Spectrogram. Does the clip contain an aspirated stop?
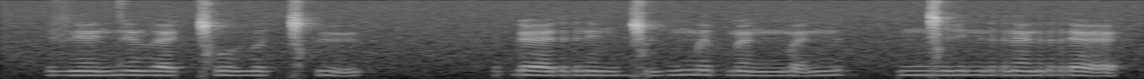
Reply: yes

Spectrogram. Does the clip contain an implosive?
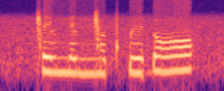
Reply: yes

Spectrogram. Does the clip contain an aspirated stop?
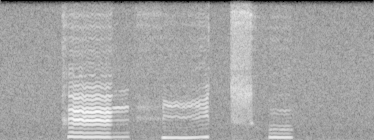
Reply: yes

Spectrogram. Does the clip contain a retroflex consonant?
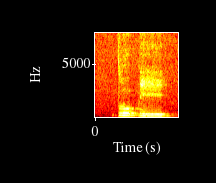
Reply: no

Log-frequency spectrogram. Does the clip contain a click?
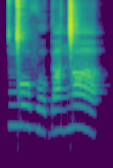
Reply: yes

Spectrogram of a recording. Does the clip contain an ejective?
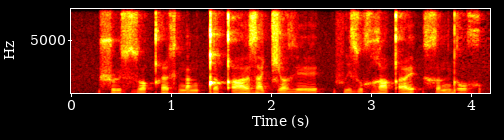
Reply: yes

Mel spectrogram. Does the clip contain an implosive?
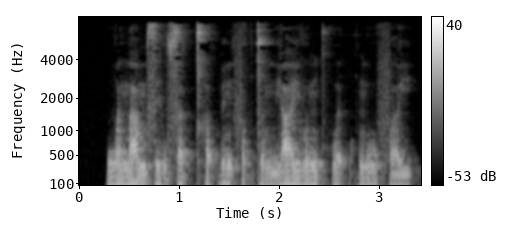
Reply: no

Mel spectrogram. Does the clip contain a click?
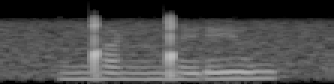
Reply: yes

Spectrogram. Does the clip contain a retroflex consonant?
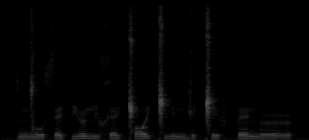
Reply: no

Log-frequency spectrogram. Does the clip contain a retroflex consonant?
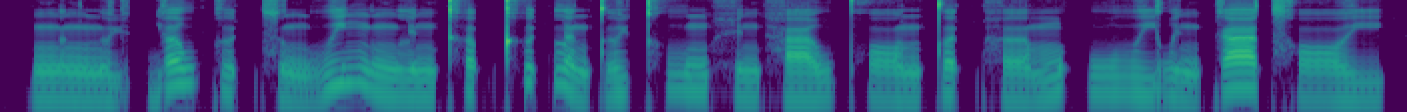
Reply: no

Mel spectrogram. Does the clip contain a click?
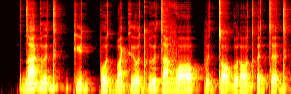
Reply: no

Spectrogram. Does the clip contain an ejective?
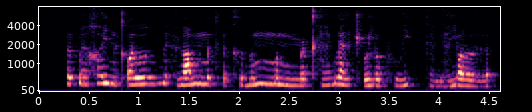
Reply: yes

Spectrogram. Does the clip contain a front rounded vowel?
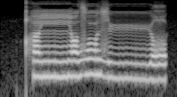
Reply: yes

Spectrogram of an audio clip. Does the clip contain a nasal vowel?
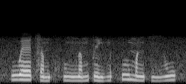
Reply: no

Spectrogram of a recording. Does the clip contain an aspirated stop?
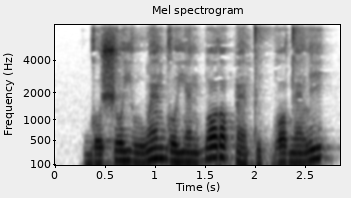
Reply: no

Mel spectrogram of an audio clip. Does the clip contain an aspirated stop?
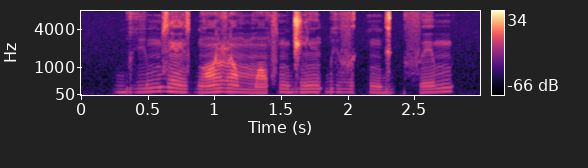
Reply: no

